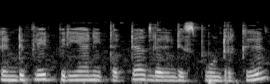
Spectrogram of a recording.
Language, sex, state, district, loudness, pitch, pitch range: Tamil, female, Tamil Nadu, Nilgiris, -16 LUFS, 200 Hz, 185-215 Hz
